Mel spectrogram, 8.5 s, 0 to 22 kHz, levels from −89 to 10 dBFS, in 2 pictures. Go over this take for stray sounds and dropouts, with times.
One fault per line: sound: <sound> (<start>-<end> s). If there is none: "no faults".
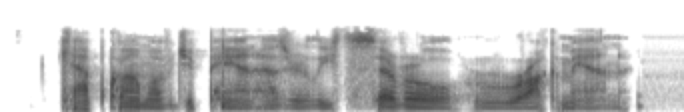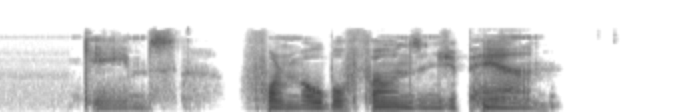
no faults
